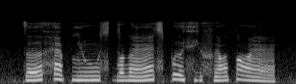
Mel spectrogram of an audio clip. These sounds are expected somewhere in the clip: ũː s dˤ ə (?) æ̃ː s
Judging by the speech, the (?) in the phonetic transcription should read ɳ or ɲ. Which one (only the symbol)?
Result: ɳ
